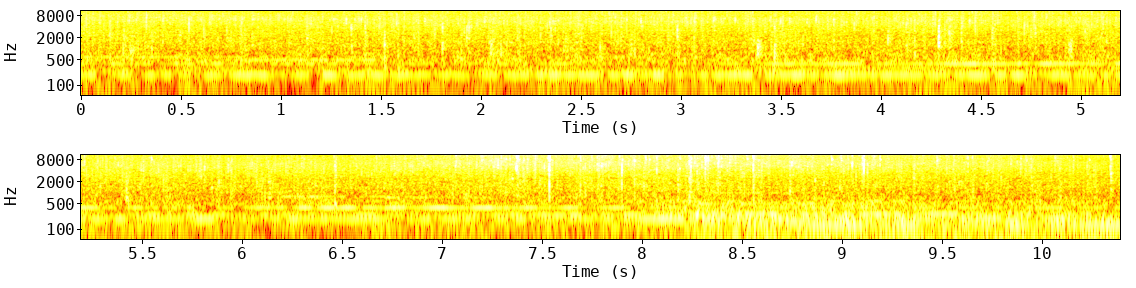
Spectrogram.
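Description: Soft documentary score holding sustained notes over the steady hiss and patter of rain falling through rainforest foliage, produced by the habitat's artificial rain system. About eight seconds in, the music shifts to deeper notes and grows a little louder.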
